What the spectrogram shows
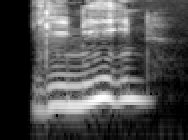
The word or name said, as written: lignin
